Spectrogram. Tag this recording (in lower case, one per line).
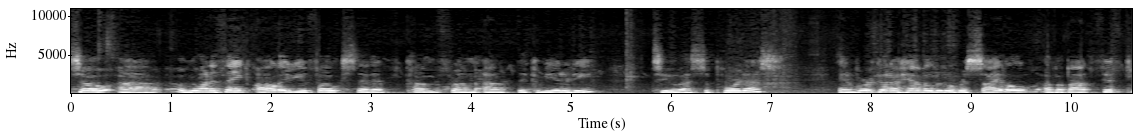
speech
